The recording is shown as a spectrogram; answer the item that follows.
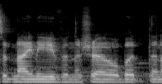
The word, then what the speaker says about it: Nynaeve: I would not be surprised if Lan ends up rescuing Nineveh, her. I think they pronounce it Nynaeve in the show, but then I'm just thinking of Neil Stephenson and Nynaeve nails.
